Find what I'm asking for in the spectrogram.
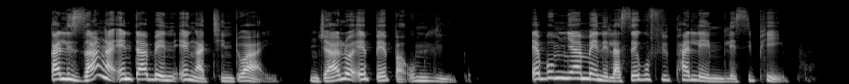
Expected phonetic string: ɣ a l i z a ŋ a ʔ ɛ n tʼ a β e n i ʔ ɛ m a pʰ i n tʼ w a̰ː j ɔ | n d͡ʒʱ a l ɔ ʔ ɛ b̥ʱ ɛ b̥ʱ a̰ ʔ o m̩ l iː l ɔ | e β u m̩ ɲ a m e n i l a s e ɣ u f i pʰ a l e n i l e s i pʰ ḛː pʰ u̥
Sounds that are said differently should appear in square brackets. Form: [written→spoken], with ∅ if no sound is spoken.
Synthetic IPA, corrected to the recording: ɣ a l i z a ŋ a ʔ ɛ n tʼ a β e n i ʔ ɛ [m→ŋ] a [pʰ→tʰ] i n tʼ w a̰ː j ɔ | n d͡ʒʱ a l ɔ ʔ ɛ b̥ʱ ɛ b̥ʱ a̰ ʔ [o→u] m̩ l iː l ɔ | e β u m̩ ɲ a m e n i l a s e ɣ u f i pʰ a l e n i l e s i pʰ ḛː pʰ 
